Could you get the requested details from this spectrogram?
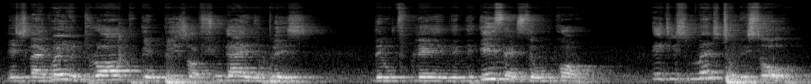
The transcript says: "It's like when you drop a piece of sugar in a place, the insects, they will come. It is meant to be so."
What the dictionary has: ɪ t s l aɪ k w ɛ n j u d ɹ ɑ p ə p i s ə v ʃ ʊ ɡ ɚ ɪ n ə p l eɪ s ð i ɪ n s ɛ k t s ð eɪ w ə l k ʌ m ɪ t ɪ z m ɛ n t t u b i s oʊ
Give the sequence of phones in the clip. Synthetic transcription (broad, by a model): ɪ t s l aɪ k w ɛ n j u d ɹ ɑ p ə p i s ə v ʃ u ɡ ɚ ɪ n ə p l eɪ s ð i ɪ n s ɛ t s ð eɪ w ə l k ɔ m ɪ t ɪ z m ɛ n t t u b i s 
